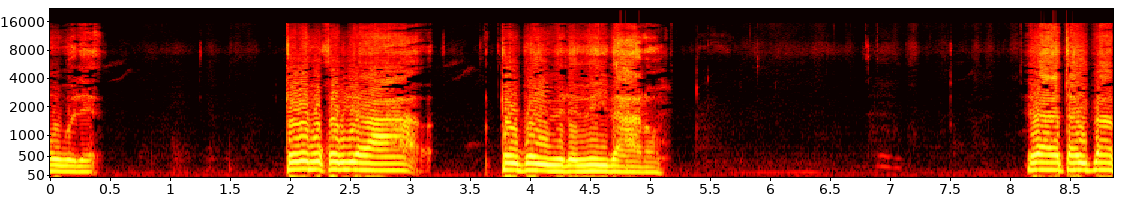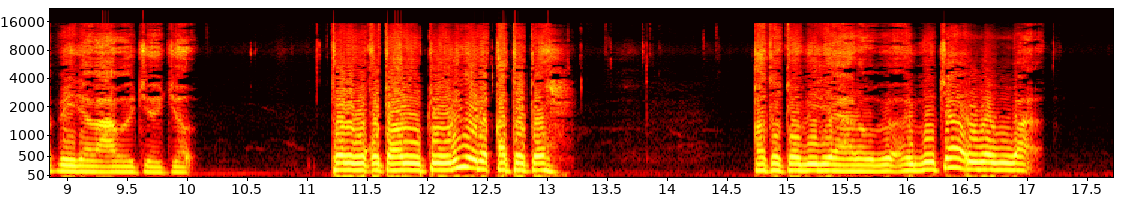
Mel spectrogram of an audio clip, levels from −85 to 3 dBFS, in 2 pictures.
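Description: Speech, with HE-AAC compression audible throughout. The treble sounds synthetic, and s sounds turn gritty and lispy. Nothing reaches above 15.4 kHz. This is likely spectral band replication rebuilding the top from copied lower bands, which fits a low bitrate near 24 kbps.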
